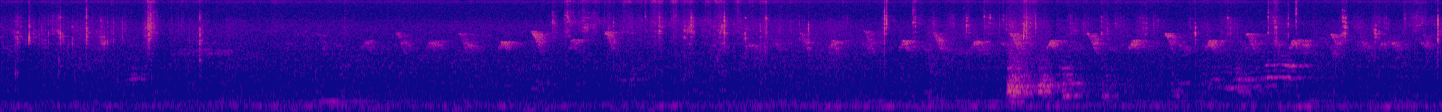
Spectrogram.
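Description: Near silence with a small bird chirping faintly in the background, short high chirps repeating about twice a second through the second half.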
